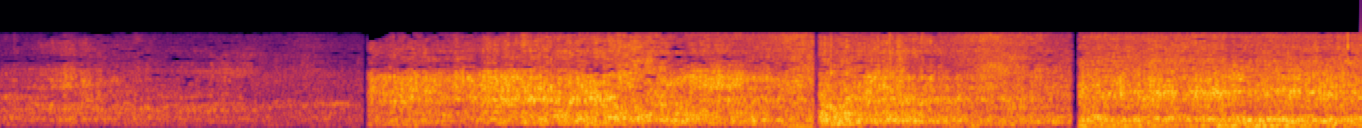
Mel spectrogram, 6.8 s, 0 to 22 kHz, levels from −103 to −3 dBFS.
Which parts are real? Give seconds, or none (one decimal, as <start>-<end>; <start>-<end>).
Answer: 0.0-6.8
